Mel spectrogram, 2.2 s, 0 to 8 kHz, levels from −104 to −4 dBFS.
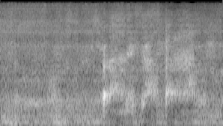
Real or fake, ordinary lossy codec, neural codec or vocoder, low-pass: fake; MP3, 64 kbps; codec, 16 kHz, 0.8 kbps, ZipCodec; 7.2 kHz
